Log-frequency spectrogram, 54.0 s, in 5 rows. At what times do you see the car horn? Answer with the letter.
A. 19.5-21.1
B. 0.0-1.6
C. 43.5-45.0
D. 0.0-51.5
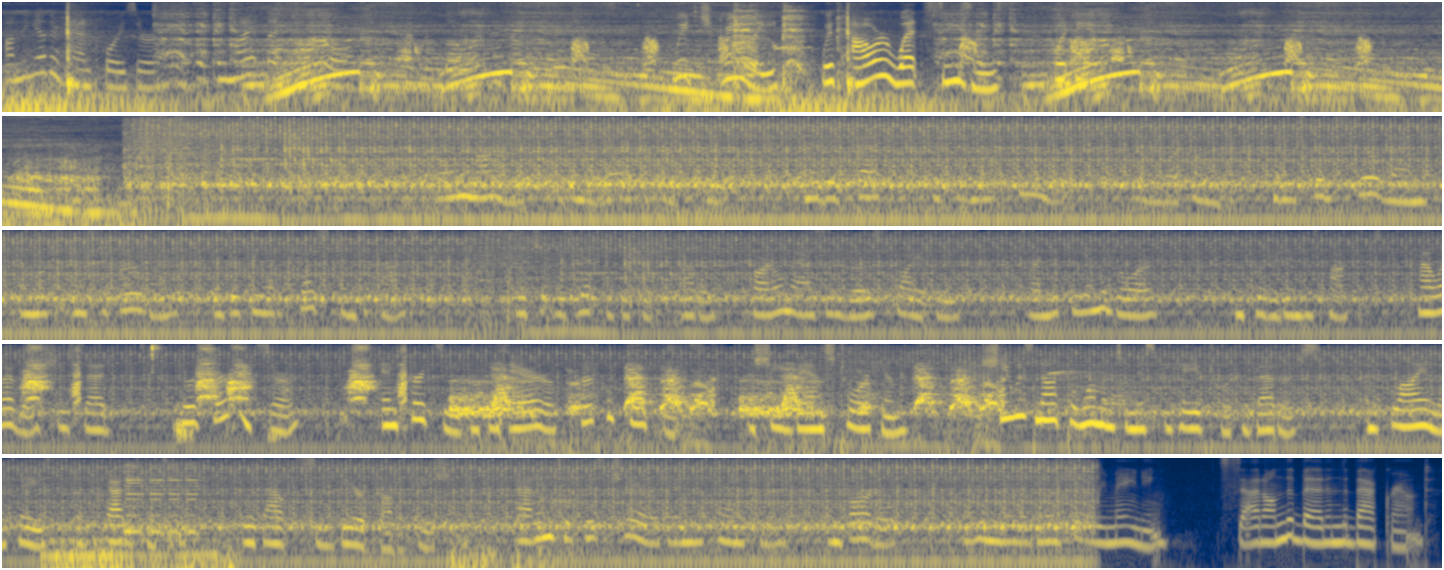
C.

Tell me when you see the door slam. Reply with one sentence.
You can't hear the door slam here.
